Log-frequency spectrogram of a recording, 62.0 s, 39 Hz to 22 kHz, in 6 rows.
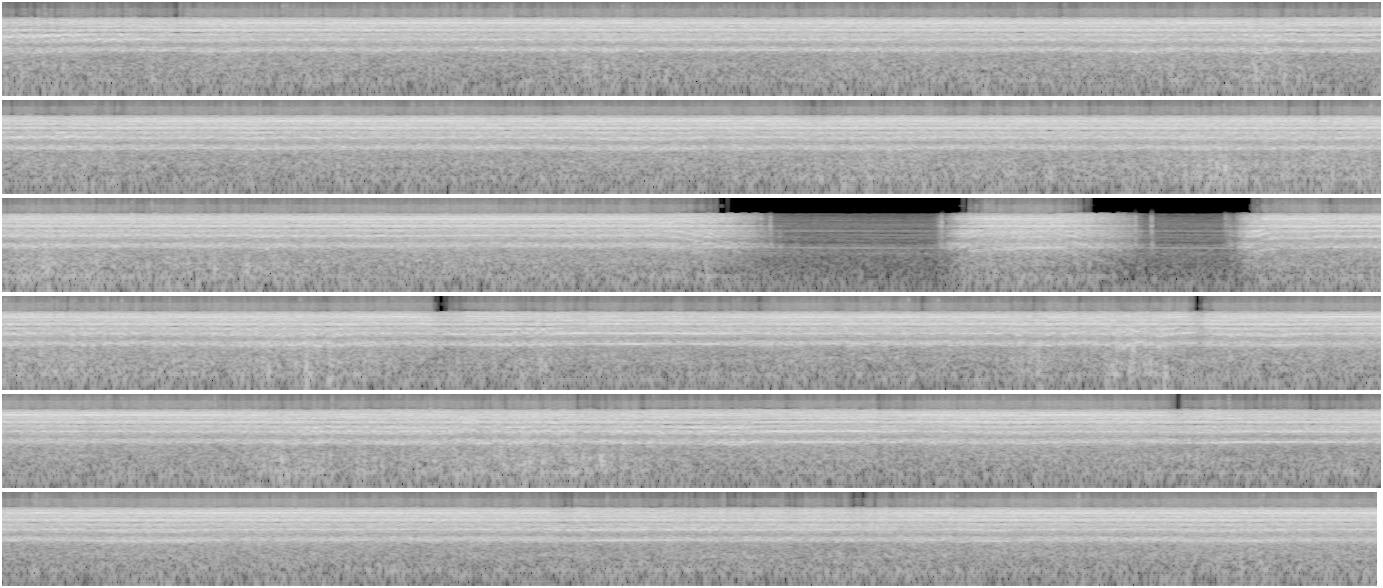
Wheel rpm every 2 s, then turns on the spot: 180, 230, 240, 230, 230, 220, 230, 230, 230, 230, 230, 230, 220, 30, 60, 180, 220, 220, 230, 230, 230, 230, 220, 220, 230, 230, 220, 230, 230, 230, 230.
none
